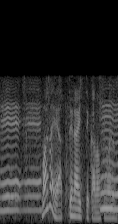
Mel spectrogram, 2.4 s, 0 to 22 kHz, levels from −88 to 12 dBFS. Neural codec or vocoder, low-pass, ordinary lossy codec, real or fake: none; 5.4 kHz; none; real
